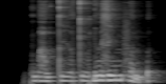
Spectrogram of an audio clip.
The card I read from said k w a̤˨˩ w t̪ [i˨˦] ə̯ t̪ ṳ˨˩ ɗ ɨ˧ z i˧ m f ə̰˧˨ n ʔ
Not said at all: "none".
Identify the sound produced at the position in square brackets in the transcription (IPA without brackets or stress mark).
i̤˨˩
